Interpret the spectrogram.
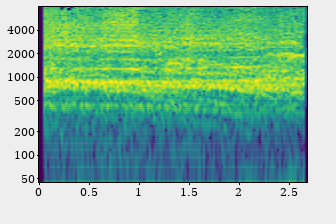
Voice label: ohhh, sound effect, meme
